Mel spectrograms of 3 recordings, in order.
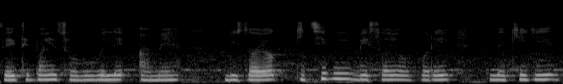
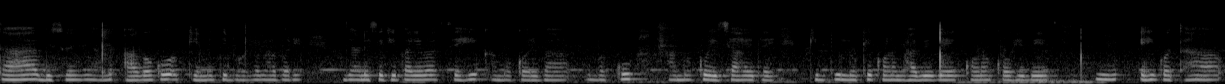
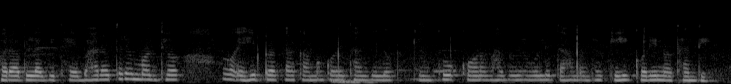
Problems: none marked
